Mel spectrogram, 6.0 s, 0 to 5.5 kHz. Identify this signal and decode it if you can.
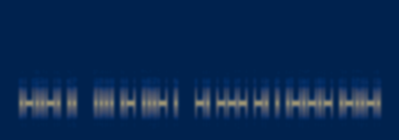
Morse code, heard as a keyed tone, about 30 wpm, 700 Hz. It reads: "I HAVE NONE."
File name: Pinocchio / Pinocchio ch8 30 30 ik1hge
